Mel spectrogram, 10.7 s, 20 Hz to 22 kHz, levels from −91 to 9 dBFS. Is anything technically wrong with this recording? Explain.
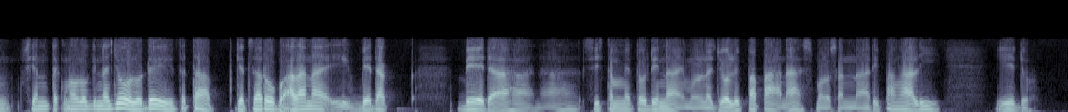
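Yes, heavy 4-bit ADPCM compression throughout: each sample is a coarse step from a prediction, so loud syllables carry gritty hiss and nothing's above 5.3 kHz.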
